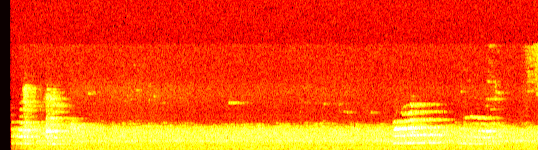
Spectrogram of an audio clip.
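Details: Cat Bintu Chintu making noises while trying to catch paper: two short, bright chirping calls at the start and another pair near the end, over a constant loud hiss of background noise.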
